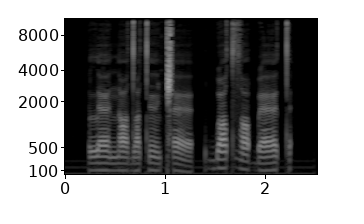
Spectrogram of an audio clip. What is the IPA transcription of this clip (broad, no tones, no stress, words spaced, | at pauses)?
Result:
læ nædˤɛtɛ̃ǁæ | ɓutˤzˤʌ ɓæt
